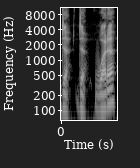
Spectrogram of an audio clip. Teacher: tongue's just flapping against the roof of your mouth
